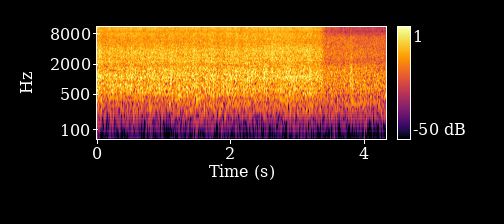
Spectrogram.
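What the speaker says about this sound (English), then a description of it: "First waterfall." A waterfall on Tasmania's Overland Track pours as a loud, dense, continuous roar, dropping slightly in level near the end, with no voices.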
